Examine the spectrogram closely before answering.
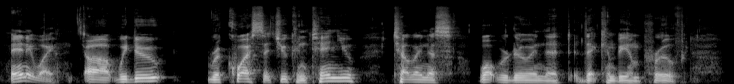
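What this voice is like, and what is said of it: Southern redneck accent. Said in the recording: “call me a redneck and accuse me of having an accent ... You have an accent.”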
